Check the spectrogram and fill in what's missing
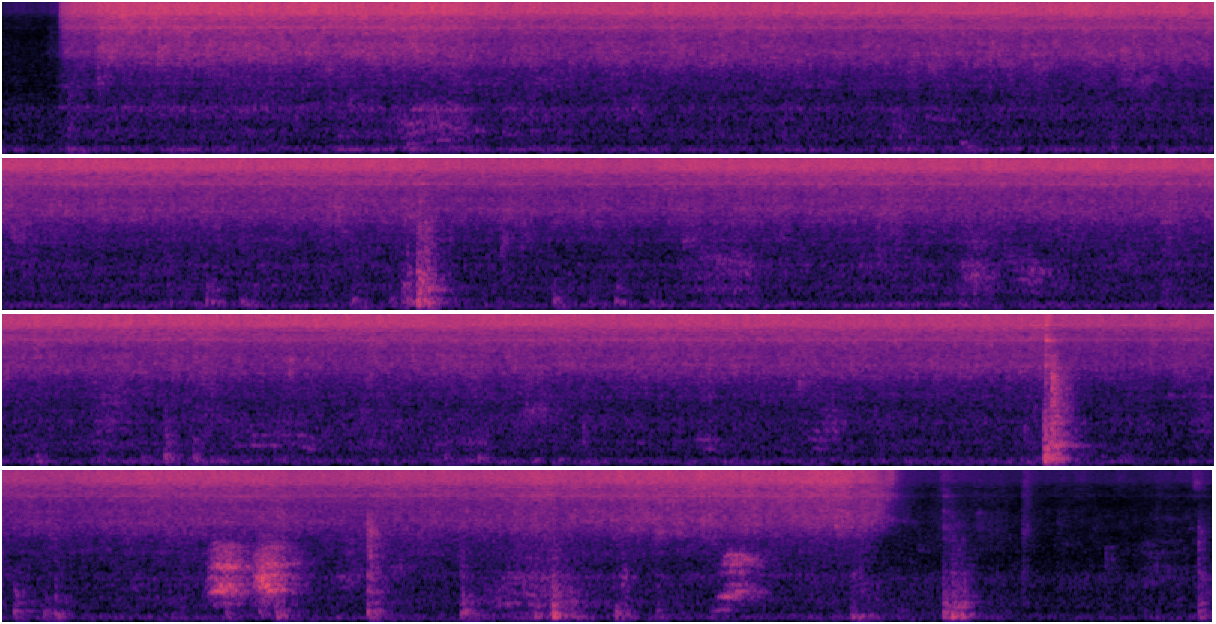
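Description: Tap water runs steadily into a sink while a wooden chopping board is scrubbed clean of raw beef, a continuous hiss with occasional louder splashes and knocks near the end.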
